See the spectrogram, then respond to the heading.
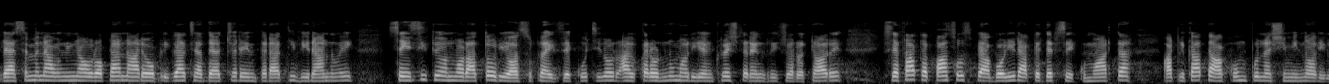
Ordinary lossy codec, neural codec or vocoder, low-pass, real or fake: none; codec, 16 kHz, 2 kbps, FreqCodec, larger model; none; fake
